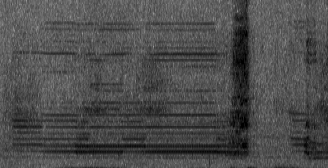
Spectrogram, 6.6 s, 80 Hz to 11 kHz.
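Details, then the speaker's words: Atlas 6x6 crawler on its loud stock ESC: easing gently onto the throttle, the motor hums in uneven spurts, does nothing, starts to pull, then jumps forward. Jerky low-speed throttle hesitation then surge. "hear that it's trying to go and then and it does that you can see my finger i'm not i'm easing on it easing on it it's doing nothing there it's starting to pull a little and then it jumps"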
